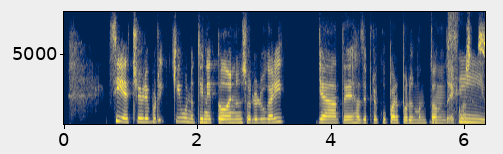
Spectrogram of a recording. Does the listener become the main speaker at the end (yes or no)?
yes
